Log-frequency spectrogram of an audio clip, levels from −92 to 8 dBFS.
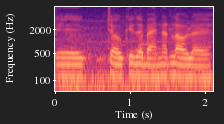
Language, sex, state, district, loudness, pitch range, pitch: Marathi, male, Maharashtra, Mumbai Suburban, -14 LUFS, 120-130 Hz, 125 Hz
